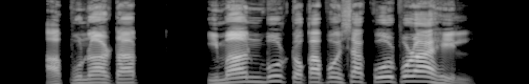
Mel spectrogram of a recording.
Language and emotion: Assamese, angry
